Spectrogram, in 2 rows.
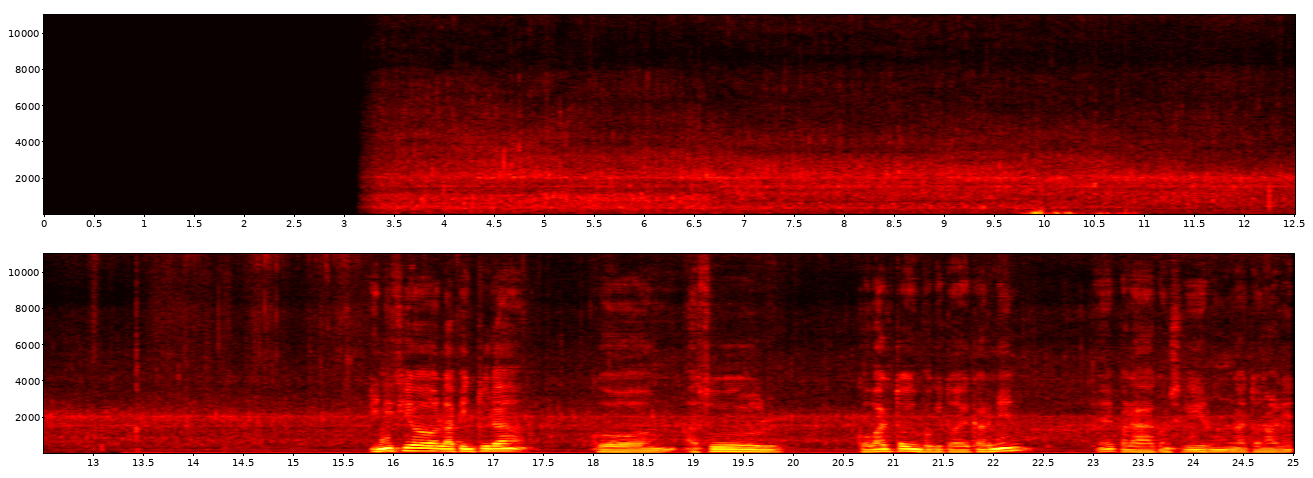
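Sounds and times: waterfall rushing over rocks: 0:05.4 - 0:25.0.

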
